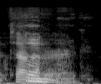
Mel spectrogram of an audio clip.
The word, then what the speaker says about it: Thunberg: Greta uh, Thornburg. That's not how you pronounce her name. How do you pronounce her name? Greta Thunberg.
